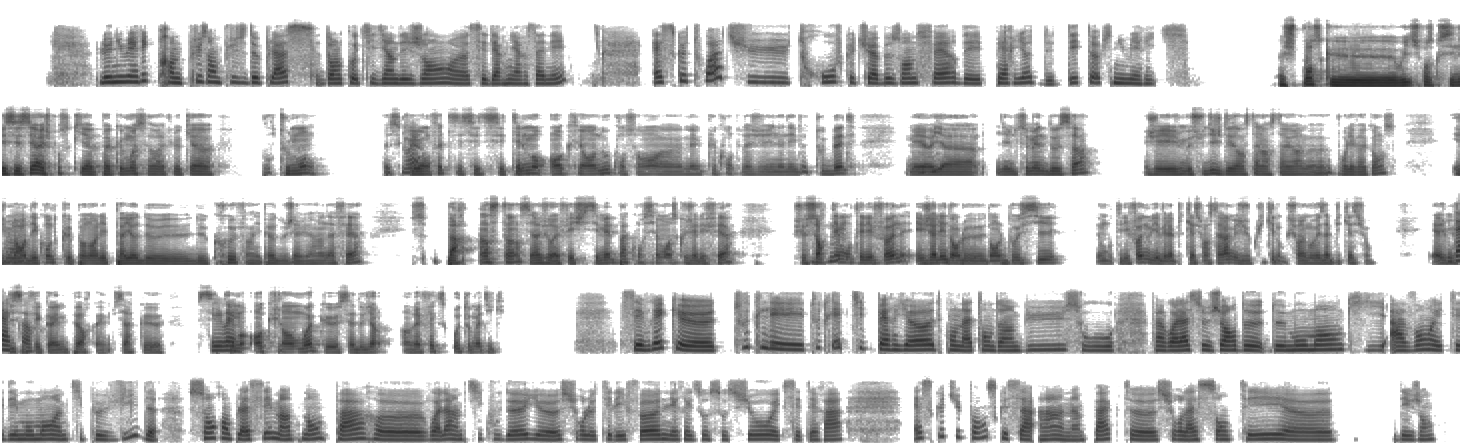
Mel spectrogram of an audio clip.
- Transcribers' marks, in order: tapping; stressed: "instinct"; stressed: "vides"
- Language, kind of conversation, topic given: French, podcast, Comment t’organises-tu pour faire une pause numérique ?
